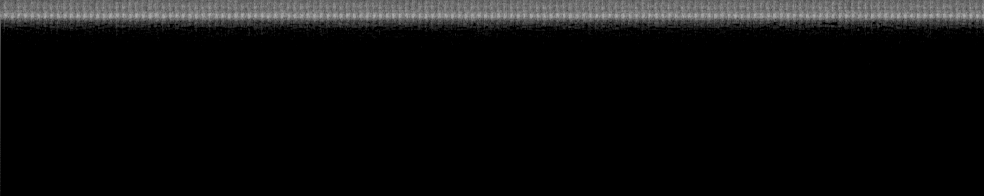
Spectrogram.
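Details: Grasshoppers chirping with no music, a continuous high shrill trill pulsing rapidly and evenly, about two pulses per second, steady throughout with nothing else audible.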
